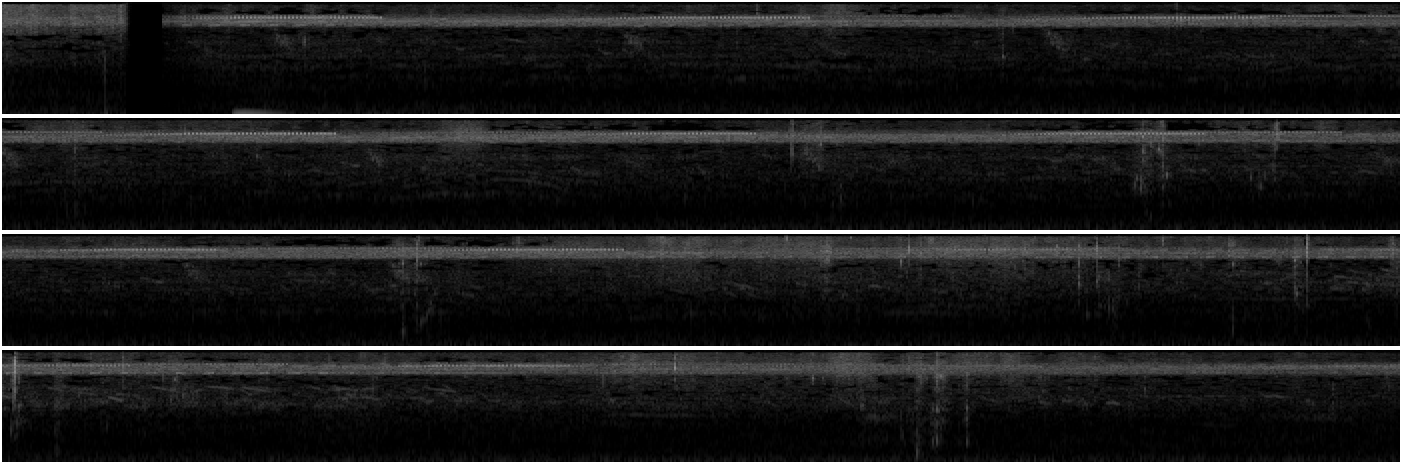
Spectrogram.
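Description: Near-quiet outdoor ambience: faint splashes and squelches of hands groping in shallow muddy water, under a steady faint high-pitched buzz that pulses a little more than once a second for the first half. One sharp knock about a second in.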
